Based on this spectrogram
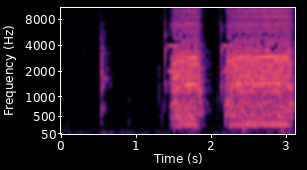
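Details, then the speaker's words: Milwaukee 2646-20 M18 grease gun after replacing the gearbox, whose high-speed gear had died, test in speed ranges one and two: clean, steady motor whine with no grinding or knocking, running smooth. "okay range number two sweet right that sounds really good"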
